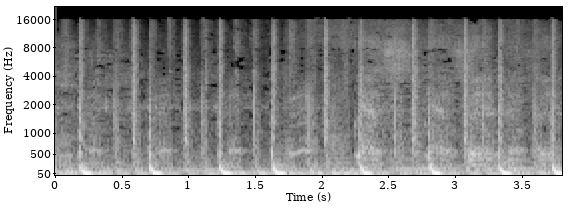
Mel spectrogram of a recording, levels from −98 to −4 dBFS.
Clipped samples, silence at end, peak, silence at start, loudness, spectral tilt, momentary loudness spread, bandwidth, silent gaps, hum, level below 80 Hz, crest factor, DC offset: under 0.1%; 0 s; -4 dBFS; 0 s; -20 LUFS; -5 dB/octave; 4 LU; 16.5 kHz; none; none; -20 dBFS; 12 dB; under 0.1%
